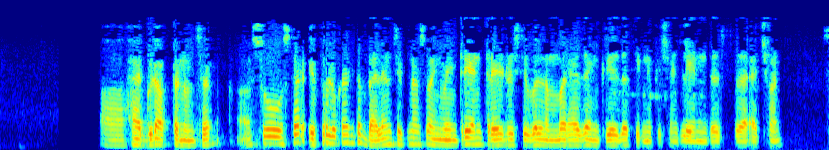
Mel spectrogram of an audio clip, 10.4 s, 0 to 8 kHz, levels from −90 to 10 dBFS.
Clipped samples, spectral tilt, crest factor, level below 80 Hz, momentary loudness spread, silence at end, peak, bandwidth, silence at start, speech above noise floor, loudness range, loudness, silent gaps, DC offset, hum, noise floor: under 0.1%; -12 dB/octave; 18 dB; -58 dBFS; 11 LU; 0.6 s; -2 dBFS; 5.8 kHz; 1.25 s; 50 dB; 3 LU; -20 LUFS; none; under 0.1%; none; -70 dBFS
